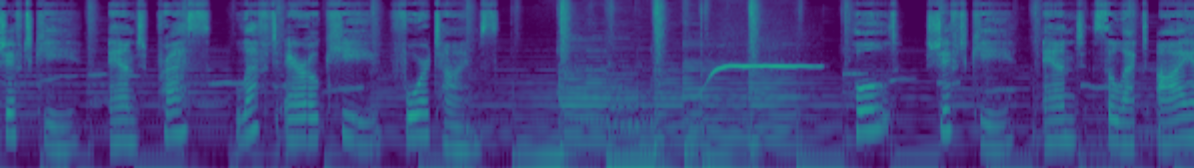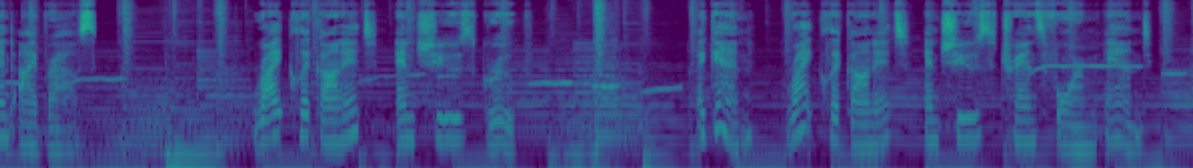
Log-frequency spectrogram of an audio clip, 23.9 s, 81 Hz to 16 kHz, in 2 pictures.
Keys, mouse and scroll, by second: 3.2 shift+click, 3.8 shift+click, 4.3 shift+Left, 4.9 shift+Left, 6.1 ctrl+1, 12.7 shift+click, 15.5 right click, 20.1 right click.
